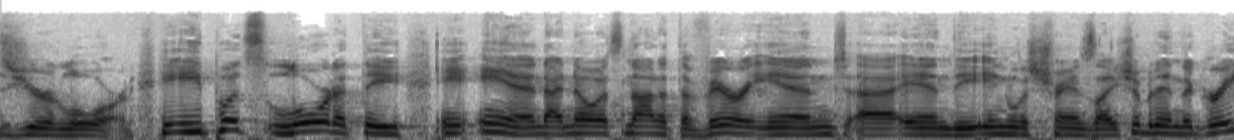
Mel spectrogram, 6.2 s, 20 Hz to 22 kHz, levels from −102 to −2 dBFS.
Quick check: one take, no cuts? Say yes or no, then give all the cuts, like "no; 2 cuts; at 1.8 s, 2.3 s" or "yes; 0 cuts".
yes; 0 cuts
